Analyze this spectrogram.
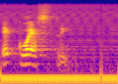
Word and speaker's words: equestre: Esse QU não faz dígrafo, porque eu pronuncio o Q e o U, equestre.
